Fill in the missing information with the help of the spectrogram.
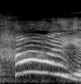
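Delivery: high, sugary greeting; sweet as pie to the others; mock-sweet waitress hi; fake polite hi. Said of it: "she literally was like".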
